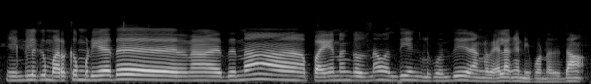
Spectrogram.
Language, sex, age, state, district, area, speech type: Tamil, female, 18-30, Tamil Nadu, Thanjavur, rural, spontaneous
